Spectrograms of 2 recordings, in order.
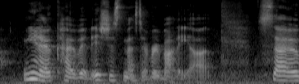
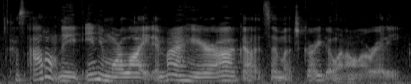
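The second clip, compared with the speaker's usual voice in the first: normal talking voice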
